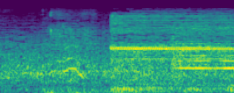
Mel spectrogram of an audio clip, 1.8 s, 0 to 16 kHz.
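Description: End-of-quarter buzzer in the basketball video game NBA 2K25, Celtics versus Spurs; a loud sustained electronic tone cuts in after a second and holds steady over arena noise.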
